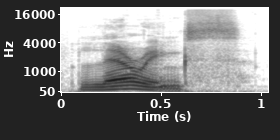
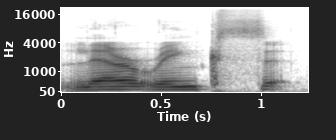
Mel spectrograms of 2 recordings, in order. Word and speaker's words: larynx: 단어는 larynx. 유의해 주시고요. 특별히 발음 이 부분 larynx 발음 반복해서 연습하시면 좋겠습니다.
